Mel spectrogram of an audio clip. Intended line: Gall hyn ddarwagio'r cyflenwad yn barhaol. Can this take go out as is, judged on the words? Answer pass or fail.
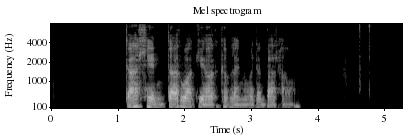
pass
